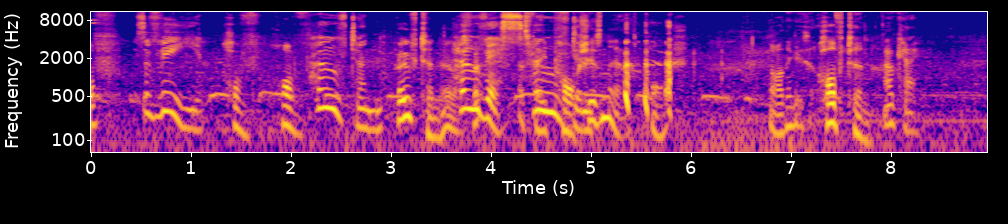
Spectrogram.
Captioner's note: does posh accent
